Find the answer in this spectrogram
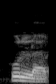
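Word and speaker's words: كل: Kullu apa kula? Boleh dua cara bacanya. Boleh antum baca kullu, boleh antum baca kulla.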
